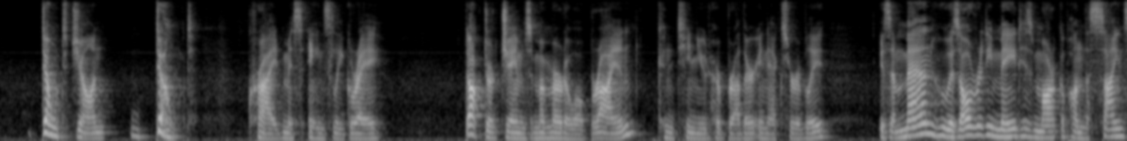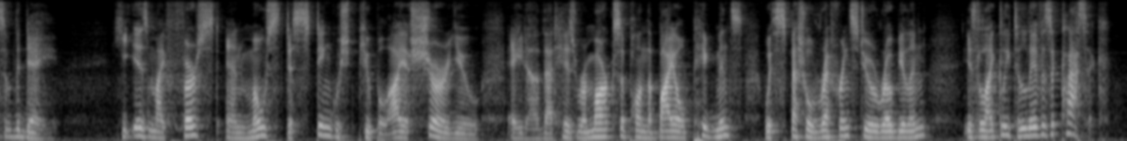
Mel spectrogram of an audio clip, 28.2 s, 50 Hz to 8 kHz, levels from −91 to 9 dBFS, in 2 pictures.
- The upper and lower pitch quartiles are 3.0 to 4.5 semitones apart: No, average, 5.2 semitones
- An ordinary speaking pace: No, slow, 130 wpm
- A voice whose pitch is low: Yes, low, 130 Hz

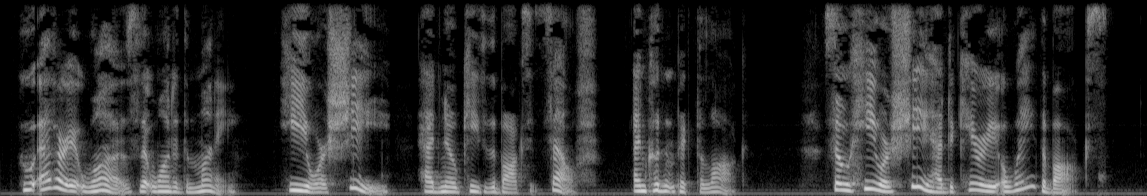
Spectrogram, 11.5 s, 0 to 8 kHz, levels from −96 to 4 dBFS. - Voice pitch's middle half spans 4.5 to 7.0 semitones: Yes, wide, 5.5 semitones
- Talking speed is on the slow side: No, average, 165 wpm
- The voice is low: No, high, 200 Hz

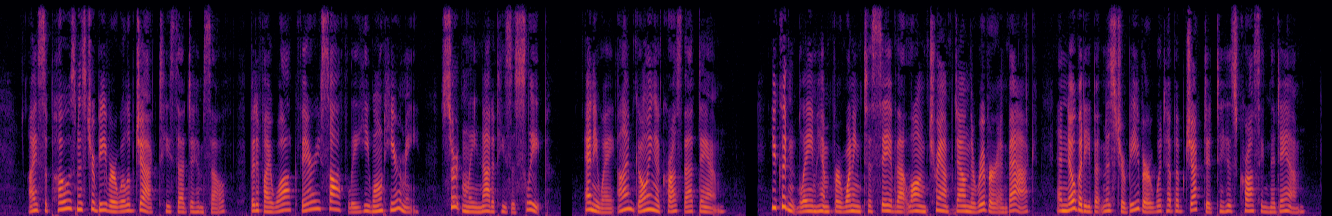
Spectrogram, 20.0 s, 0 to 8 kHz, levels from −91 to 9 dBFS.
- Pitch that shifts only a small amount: No, average, 4.0 semitones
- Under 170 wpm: No, average, 180 wpm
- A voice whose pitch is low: No, high, 195 Hz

